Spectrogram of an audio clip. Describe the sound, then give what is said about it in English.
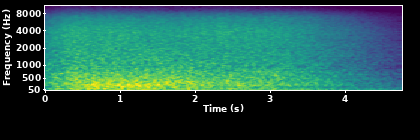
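Steady, full-bodied roar of ocean surf washing onto a shore, from a recorded seashore track, swelling slightly early on and then gently easing off, with no voices present. “One critic wrote, "Waves come splashing out of the speakers."”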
